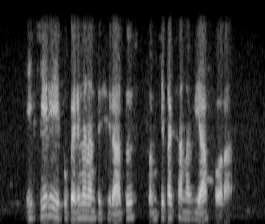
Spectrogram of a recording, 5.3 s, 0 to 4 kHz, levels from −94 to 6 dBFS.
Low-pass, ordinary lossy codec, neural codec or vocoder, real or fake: 3.6 kHz; AAC, 32 kbps; none; real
